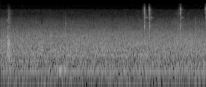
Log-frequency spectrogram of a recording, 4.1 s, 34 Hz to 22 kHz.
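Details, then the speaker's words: Toyota Corolla (10th generation) rear drum brake during shoe and wheel cylinder replacement: sharp metallic ticks as the star wheel is wound out, now clicking because the adjuster arm makes contact after previously popping out. Normal adjuster ratchet clicking. "You hear it clicking now? Wasn't clicking before because that little arm back there was not making contact."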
